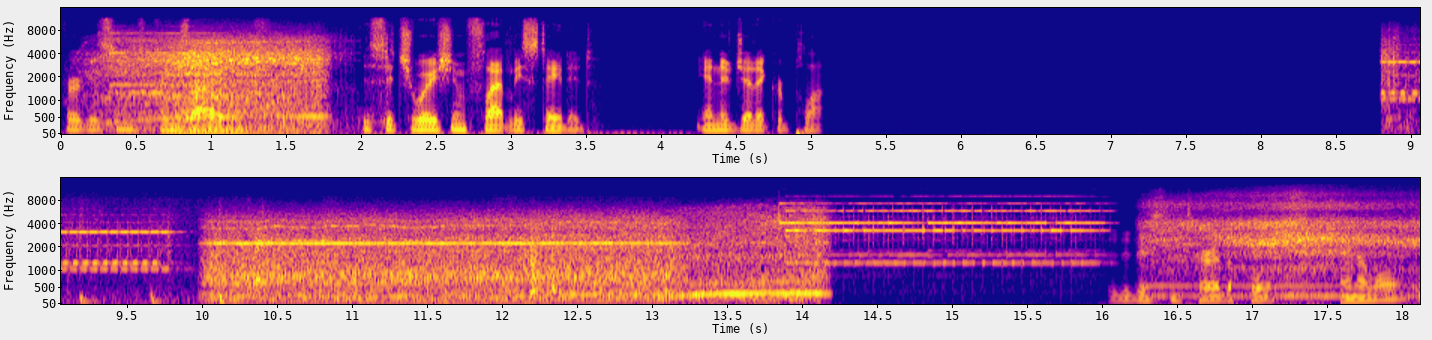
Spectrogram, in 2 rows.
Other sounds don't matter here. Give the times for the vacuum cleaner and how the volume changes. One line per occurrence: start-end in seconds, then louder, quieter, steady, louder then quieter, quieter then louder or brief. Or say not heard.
0.0-1.8 brief
9.9-14.2 steady
16.2-18.0 brief.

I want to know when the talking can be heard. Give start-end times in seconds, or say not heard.
0.0-1.4, 2.0-5.1, 16.1-18.0.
